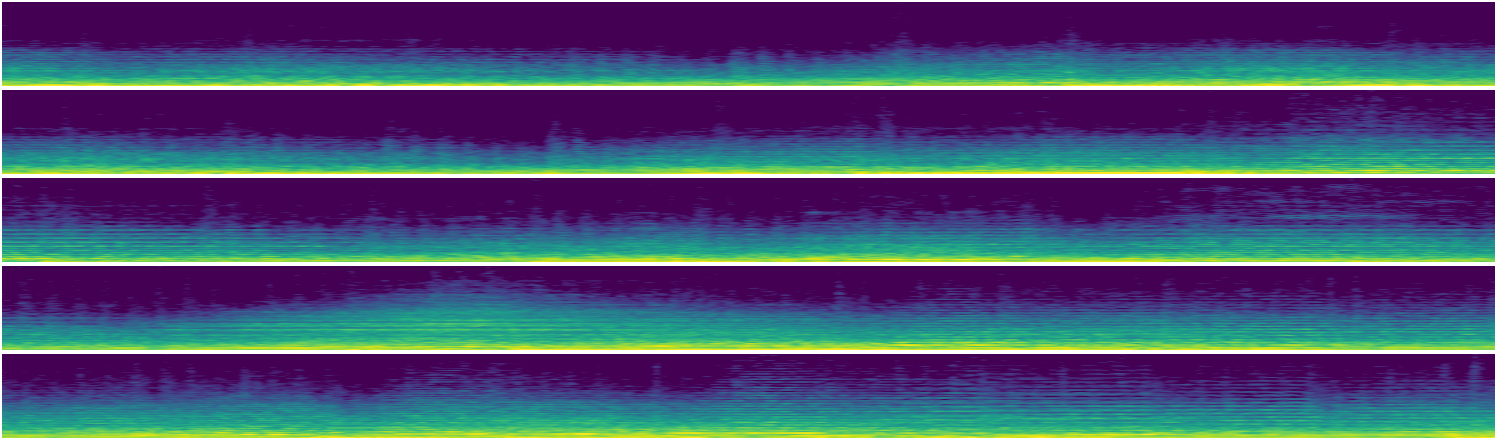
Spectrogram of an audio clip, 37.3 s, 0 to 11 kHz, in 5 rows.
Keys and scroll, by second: 9.2 r, 10.5 r, 15.0 r, 17.6 r.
